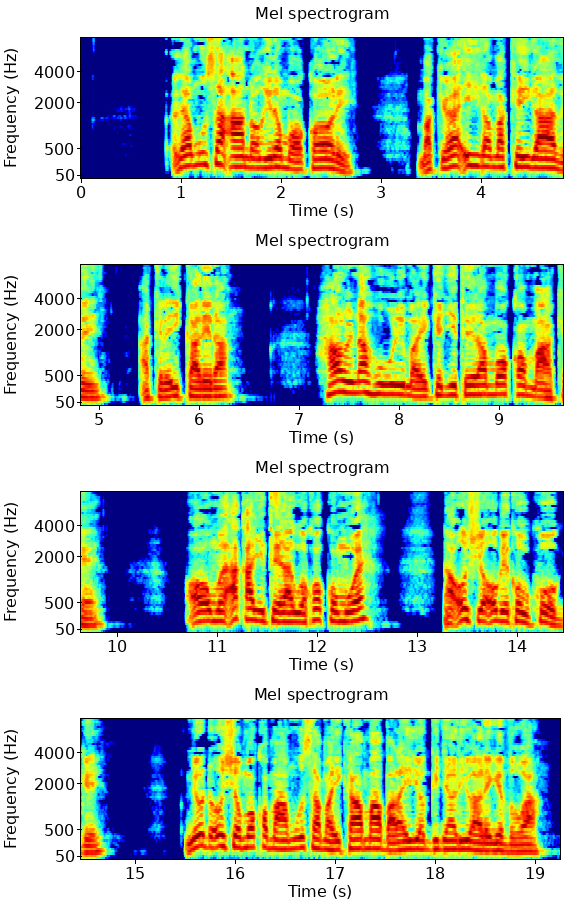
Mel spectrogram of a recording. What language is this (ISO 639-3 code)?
kik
